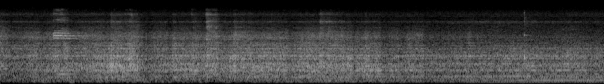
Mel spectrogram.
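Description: The Reunification Express passenger train rumbling along the line: a steady rolling rattle with a few faint sharp clicks.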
